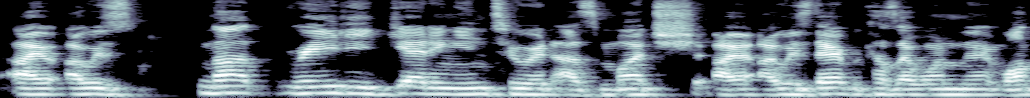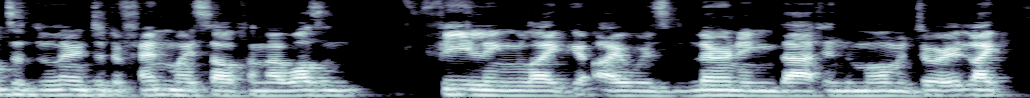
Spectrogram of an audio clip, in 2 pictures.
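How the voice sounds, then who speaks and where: A young Irish man answering interview questions in a thoughtful, measured way with some fillers. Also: medium pitch, little pitch movement, bright, forceful tone, low-quality recording. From Ireland. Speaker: guest.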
